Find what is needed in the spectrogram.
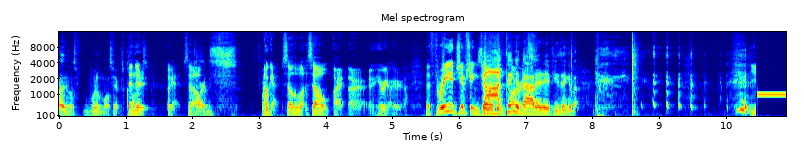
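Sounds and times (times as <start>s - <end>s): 
speech: 0.0s - 8.3s
laughter: 8.0s - 10.5s
censor beep: 10.5s - 10.9s.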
